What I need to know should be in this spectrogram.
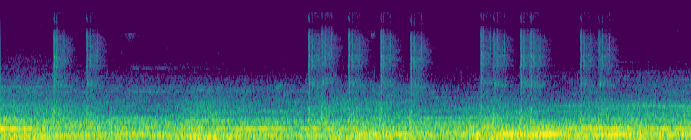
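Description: Footsteps tread slowly on a stone floor.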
